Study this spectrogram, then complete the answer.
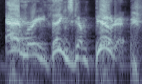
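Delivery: high, loud put-on voice; mock Trump line. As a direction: blurt it like a bragging salesman.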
